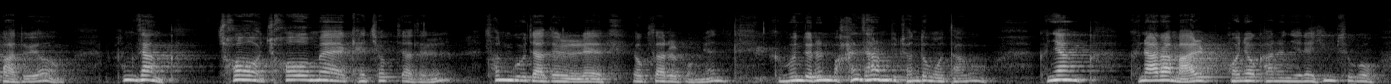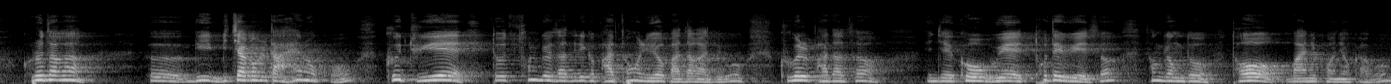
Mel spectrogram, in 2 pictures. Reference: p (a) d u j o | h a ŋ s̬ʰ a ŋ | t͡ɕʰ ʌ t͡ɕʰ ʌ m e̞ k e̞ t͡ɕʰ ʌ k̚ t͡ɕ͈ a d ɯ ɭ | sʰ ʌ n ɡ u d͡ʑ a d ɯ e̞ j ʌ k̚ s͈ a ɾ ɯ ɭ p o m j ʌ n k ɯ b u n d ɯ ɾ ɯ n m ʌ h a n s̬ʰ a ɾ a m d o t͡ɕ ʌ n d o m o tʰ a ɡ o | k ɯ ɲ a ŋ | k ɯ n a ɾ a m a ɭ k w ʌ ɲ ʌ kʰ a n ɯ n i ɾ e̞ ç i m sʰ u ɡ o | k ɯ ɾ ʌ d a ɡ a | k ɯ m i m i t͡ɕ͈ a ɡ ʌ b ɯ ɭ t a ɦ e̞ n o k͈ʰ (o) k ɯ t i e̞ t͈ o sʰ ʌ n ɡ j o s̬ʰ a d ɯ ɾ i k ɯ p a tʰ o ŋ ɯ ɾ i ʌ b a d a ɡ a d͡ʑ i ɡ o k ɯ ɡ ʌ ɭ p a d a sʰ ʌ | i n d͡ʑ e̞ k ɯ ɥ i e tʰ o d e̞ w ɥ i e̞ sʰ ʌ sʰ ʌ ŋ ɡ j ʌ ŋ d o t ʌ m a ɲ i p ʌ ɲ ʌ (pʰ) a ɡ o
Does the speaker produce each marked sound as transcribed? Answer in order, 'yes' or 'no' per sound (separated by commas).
yes, yes, no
